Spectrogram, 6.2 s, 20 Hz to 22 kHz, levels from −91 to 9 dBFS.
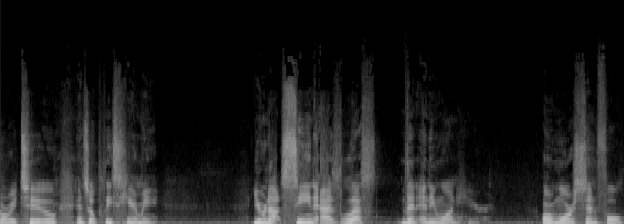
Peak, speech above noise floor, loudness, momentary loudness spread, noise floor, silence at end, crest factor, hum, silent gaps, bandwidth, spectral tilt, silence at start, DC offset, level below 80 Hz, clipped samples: -8 dBFS; 32 dB; -26 LUFS; 7 LU; -58 dBFS; 0 s; 18 dB; none; none; 14.5 kHz; -5.5 dB/octave; 0 s; under 0.1%; -66 dBFS; under 0.1%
